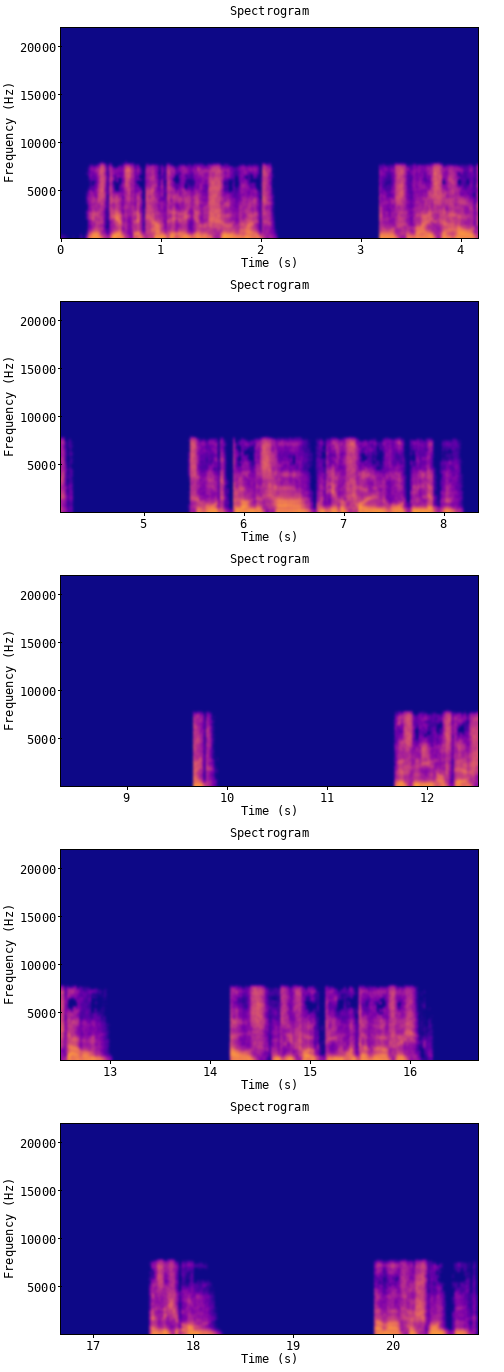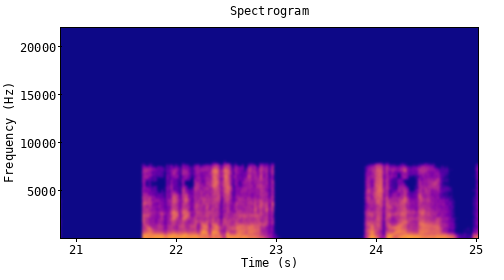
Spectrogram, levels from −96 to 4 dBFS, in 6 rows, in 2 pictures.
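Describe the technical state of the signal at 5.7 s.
At 5.7 s you're right at the tail of a VoIP packet loss concealed by the speech codec, running from 5.57 to 5.70 s. Roughly 40 ms of audio went missing, which fits two lost 20 ms frames. The decoder filled the gap by carrying its last pitch and filter forward at falling gain, so the sound smears into a buzzy tone or coloured noise that fades. Because each frame builds on the one before, it stays weak or distorted for a moment after the stream comes back.

Underneath that, the whole clip carries Speex codec damage that's plainly audible, which fits a mid-range setting around 16.8 kbps. The excitation is coarsely coded, so the speech comes across hoarse and noisy, and any top band above 4 kHz is just shaped noise fill.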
